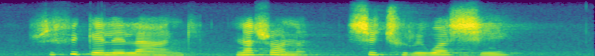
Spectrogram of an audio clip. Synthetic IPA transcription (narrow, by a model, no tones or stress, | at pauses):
ʂifikɛlɛlaŋɡɛ | naʂɔna | ʃit͡ʃʰuriwaʃi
